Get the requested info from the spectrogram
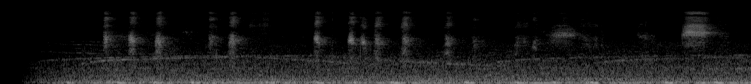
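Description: Birds squawking and calling in many short, sharp notes, some gliding up and down, over a steady low rumble.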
